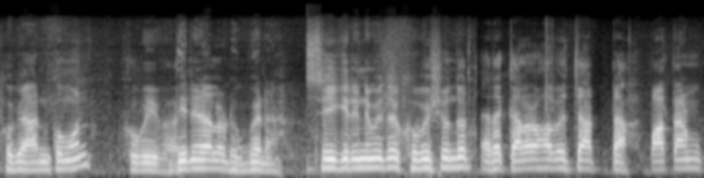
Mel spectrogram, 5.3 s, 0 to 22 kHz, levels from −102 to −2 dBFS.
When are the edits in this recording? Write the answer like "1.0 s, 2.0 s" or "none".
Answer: 0.9 s, 2.3 s, 3.6 s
